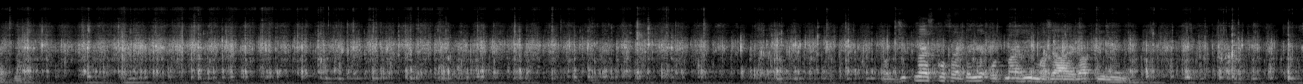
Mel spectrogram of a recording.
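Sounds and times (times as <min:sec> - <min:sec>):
fast irregular clicks: 0:00.0 - 0:13.0
hand churner splashing in bowl: 0:00.0 - 0:13.0.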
